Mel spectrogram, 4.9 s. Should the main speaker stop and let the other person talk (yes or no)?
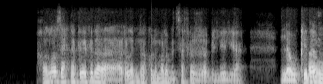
no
